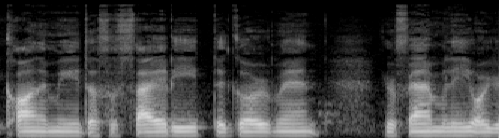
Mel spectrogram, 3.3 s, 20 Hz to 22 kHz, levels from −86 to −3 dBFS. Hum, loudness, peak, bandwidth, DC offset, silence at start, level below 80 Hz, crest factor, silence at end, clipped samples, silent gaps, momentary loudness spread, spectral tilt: none; -23 LUFS; -2 dBFS; 19.5 kHz; under 0.1%; 0.05 s; -66 dBFS; 20 dB; 0 s; under 0.1%; none; 9 LU; -6 dB/octave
